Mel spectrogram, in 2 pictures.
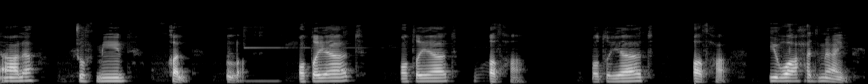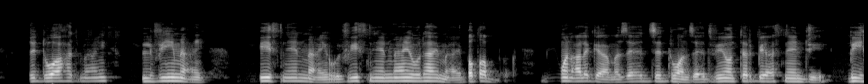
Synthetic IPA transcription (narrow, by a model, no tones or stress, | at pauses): ʔaʕla | wʃuːfmiːn | ʔaqalː | wɑlˤːɑ̰ | mʊʕt̪ˤɑjaːt̪ | mʊʕt̪ˤɑjaːt̪ | wɑːðˤħɑ̰ | mʊt̪ˤɑjaːt̪ | wɑːðˤħɑ̰ | biːwaːħɪd̪maʕi | wzɪd̪ːwaːħɪd̪maʕi | wɪlviːmaʕi | wɪlviːθneːnmaʕḭwɪ̰lviːθneːnmaʕiwɪlhaːjmaʕibɨt̪ˤɑbːɪq | biːwaːnʕalaɡaːmazaːʔɪd̪zɪd̪waːnzaːjʔɪd̪vijoːnt̪ɑɾˤbiːʕaθneːnd͡ʒḭː | biː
